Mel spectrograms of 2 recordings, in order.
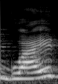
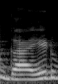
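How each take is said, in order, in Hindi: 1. g के बाद w की आवाज़ आती है। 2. g के बाद w की आवाज़ नहीं आती। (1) "ग्वाइड नहीं बोला" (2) "गाइड बोला"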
